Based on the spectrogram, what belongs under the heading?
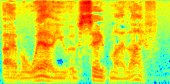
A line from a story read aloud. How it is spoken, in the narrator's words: he told her gravely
